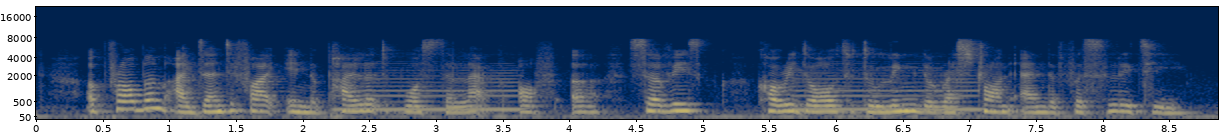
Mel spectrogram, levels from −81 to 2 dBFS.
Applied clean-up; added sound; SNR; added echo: none; Wind instrument, woodwind instrument; 10 dB; none.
